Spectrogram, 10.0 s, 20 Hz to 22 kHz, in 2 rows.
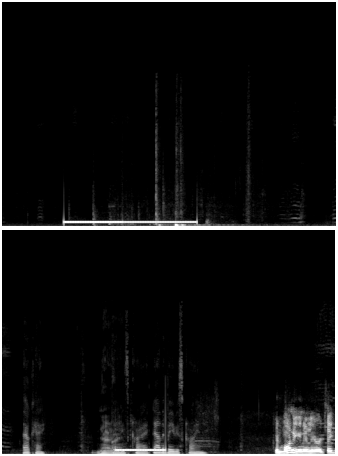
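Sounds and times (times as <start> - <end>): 
faint room noise: 0.0 - 10.0
telephone dial tone while placing a call: 0.9 - 3.0
speech: 5.3 - 5.7, 6.4 - 8.3, 9.1 - 10.0.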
